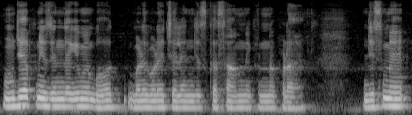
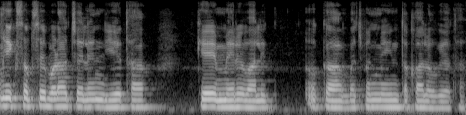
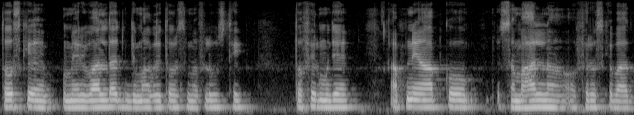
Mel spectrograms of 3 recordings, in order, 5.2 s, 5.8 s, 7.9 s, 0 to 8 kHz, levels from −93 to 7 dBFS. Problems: none marked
